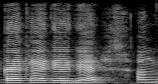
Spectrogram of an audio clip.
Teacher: जो हमारी कै वाली लाइन है वो हमारी कंठ ध्वनि होती है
